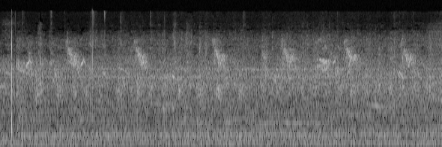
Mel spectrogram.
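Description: Small birds chirping: short falling chirps repeated about twice a second, over a steady low hum. A few sharp taps come near the start.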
